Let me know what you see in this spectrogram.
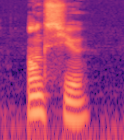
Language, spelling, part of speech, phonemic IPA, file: French, anxieux, adjective, /ɑ̃k.sjø/, Fr-anxieux.ogg
- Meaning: 1. anxious 2. apprehensive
